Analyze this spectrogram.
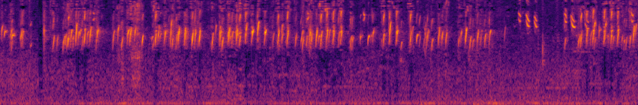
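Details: European goldfinch song in the twittering style called batbata, played to encourage other birds to sing and break their silence: dense, rapid high twittering and buzzy trills in continuous bursts, with brief pauses near two and seven seconds.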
